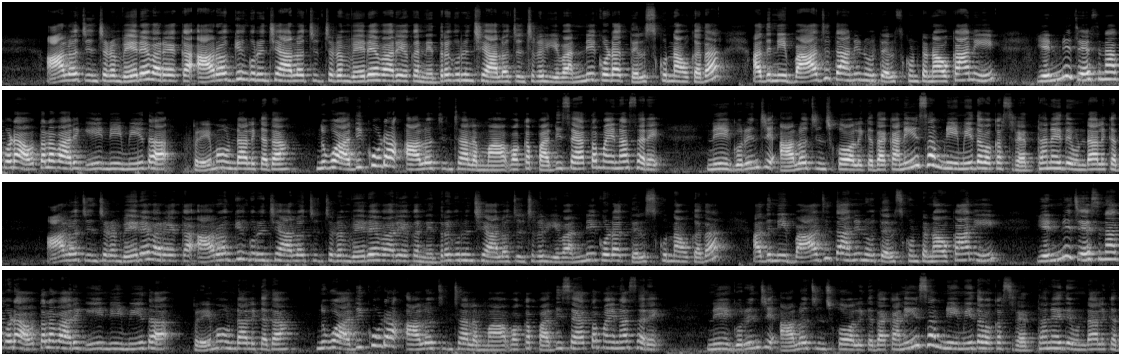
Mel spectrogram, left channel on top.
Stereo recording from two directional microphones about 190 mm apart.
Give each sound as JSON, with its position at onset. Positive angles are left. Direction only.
{"t": 0.4, "sound": "a woman's voice", "side_deg": 30}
